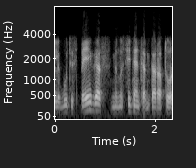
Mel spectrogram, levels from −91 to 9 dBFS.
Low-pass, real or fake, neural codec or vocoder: 7.2 kHz; real; none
